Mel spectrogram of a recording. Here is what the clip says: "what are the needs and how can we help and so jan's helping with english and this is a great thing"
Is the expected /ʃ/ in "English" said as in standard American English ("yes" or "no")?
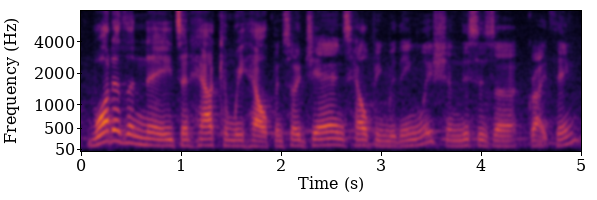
yes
